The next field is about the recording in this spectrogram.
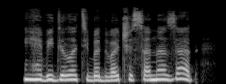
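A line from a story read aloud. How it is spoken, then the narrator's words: Laughing. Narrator (Russian): засмеялась я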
